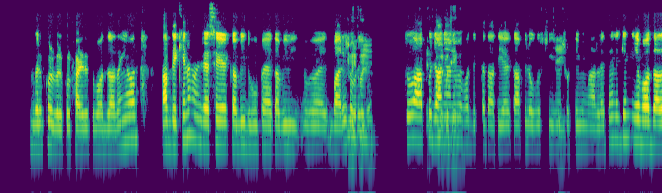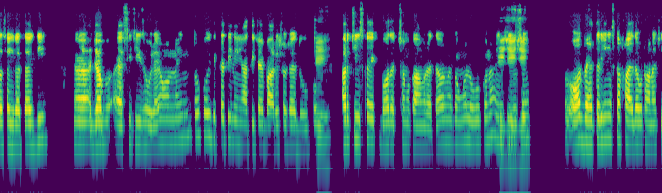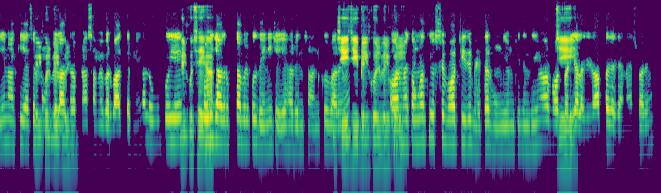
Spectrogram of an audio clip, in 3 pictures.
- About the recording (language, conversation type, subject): Hindi, unstructured, इंटरनेट ने हमारी पढ़ाई को कैसे बदला है?
- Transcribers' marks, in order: none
